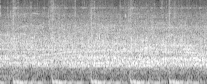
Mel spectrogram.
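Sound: crowd applause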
